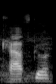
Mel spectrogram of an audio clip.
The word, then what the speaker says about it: Kafka: It's actually pronounced Kafka, and he's calling plays.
